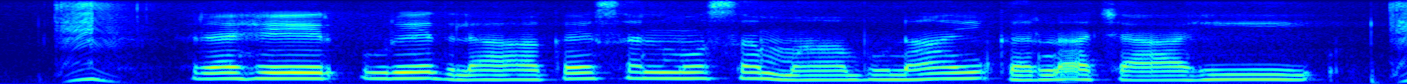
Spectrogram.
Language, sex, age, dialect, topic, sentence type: Chhattisgarhi, female, 36-40, Eastern, agriculture, question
